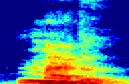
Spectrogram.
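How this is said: It is said with an American pronunciation. "The Americans may say model"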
